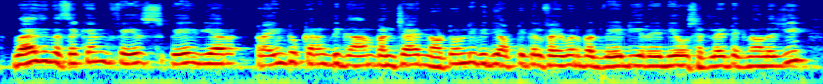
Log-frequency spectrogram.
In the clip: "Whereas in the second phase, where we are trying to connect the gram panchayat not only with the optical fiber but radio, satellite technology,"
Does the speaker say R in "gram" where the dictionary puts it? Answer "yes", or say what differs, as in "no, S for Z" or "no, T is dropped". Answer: no, R is dropped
